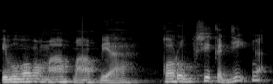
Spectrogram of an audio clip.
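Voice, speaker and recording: Animated man preaching with tinge. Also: medium pitch, moderate pace, faint music behind. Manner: joking, quizzes the audience with questions. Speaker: Islamic preacher. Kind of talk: lively sermon to a live audience.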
